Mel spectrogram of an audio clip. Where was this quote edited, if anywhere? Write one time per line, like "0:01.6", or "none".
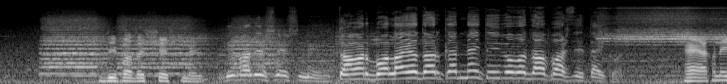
0:03.2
